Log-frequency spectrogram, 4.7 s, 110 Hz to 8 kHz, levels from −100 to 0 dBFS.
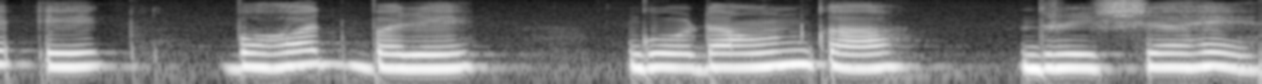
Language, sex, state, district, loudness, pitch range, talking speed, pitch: Hindi, female, Tripura, West Tripura, -11 LUFS, 255-270 Hz, 90 wpm, 260 Hz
